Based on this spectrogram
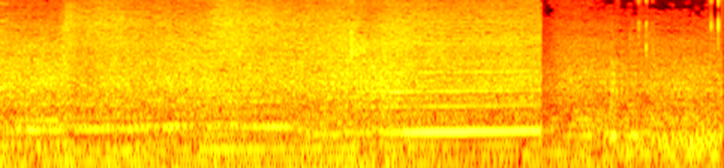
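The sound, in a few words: Corvette race car engine in a racing video game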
